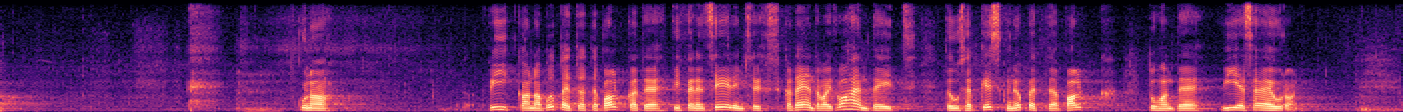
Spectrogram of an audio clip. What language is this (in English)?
Estonian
